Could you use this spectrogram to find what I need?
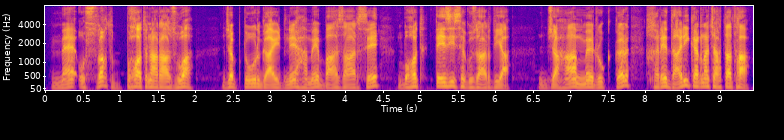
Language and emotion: Urdu, angry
